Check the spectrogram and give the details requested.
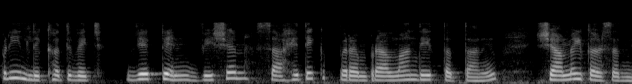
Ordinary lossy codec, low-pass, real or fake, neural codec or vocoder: none; 7.2 kHz; fake; codec, 24 kHz, 0.9 kbps, WavTokenizer, medium speech release version 1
